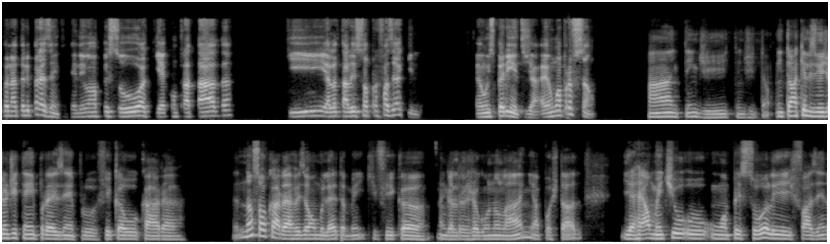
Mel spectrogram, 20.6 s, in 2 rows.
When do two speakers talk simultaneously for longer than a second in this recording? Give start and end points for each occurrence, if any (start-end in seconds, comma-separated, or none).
none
